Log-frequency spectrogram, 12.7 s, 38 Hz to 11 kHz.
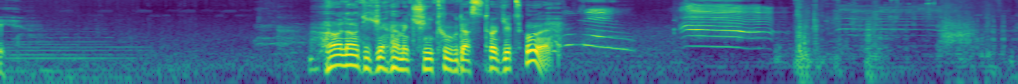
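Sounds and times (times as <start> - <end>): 
speech: 4.1 - 7.5
baby crying: 7.0 - 11.8.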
